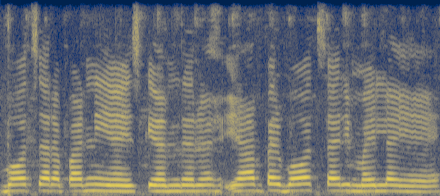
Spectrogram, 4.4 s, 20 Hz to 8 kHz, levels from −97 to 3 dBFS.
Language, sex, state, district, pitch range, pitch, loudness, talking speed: Hindi, female, Rajasthan, Bikaner, 235-250 Hz, 245 Hz, -12 LUFS, 165 wpm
